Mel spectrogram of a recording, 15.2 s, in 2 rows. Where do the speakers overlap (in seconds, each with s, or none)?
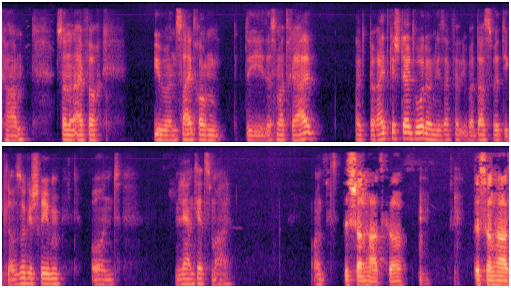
none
